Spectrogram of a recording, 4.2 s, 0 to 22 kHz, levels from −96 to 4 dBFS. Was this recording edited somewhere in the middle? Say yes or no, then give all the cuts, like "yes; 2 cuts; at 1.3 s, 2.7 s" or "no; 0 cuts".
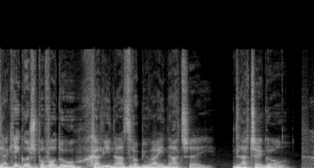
no; 0 cuts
